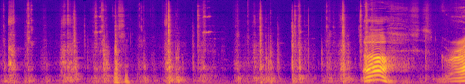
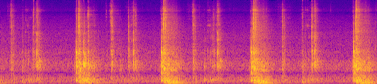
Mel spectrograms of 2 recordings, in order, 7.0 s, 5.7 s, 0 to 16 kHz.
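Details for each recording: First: Dry, unlubricated door latch on a GM K5 truck, worked by hand before Fluid Film: uneven dry scraping creaks and a rising squeal as the latch spring and shaft grind. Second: GM K5 truck door, era-typical panel fit with a ding, closed repeatedly: solid single thuds about a second apart, no squeak or rattle; closes and latches smoothly.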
